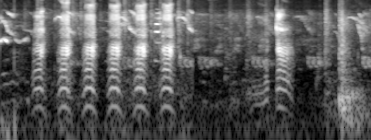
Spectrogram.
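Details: A pet common hill myna, released from its enclosure and urged to talk, answers with a series of about seven loud, rasping, rhythmic calls in quick succession, then two more after a pause, with a person's voice nearby.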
